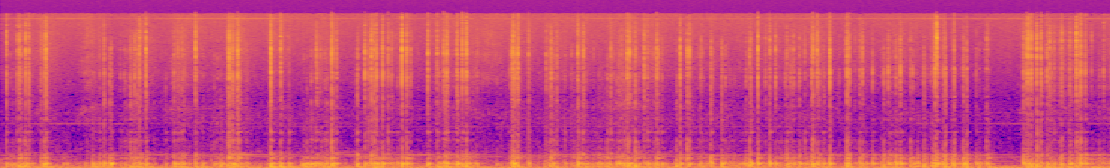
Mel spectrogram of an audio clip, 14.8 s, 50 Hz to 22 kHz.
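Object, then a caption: Steel mesh microphone grille. Fingertips and short nails of both hands scratch the hollow domed steel mesh grille of a large desktop condenser microphone. The result is a dense, continuous patter of scratchy rubbing that sits almost entirely in a deep, muffled low range around 150 Hz, with faint brighter ticks and a brief lull near the end.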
